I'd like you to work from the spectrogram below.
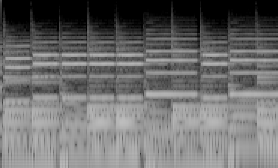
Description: There is no code.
